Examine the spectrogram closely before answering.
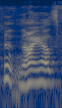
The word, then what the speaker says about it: Neuhaus: It's German, and there are 2 branches of the family who pronounce it differently, but we got lucky and got the Neuhaus branch, Neuhaus pronunciation.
